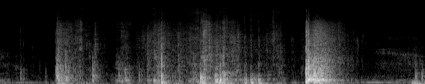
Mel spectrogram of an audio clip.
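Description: Cardboard boxes being handled: a few light knocks and scrapes, then a loud thud about three seconds in as a boxed robot vacuum is set down on the table.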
